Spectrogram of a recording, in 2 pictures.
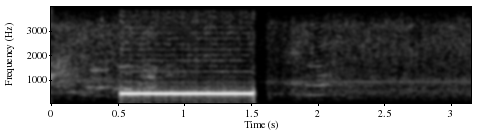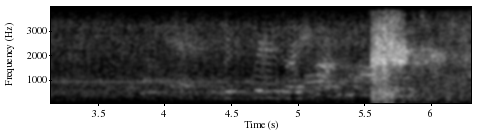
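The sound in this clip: A single steady telephone ring tone heard on a call, about one second long and loud. A faint low hum follows, then a brief rustle near the end.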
